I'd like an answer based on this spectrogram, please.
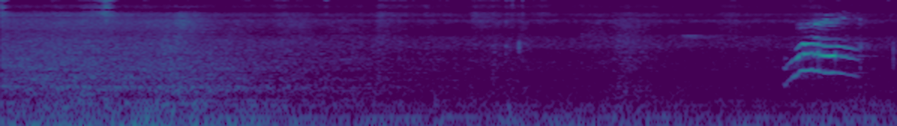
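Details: A fat pet cat gives a single clear meow near the end, a rising then falling tone with bright harmonics, after several seconds of low rumbling background noise.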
